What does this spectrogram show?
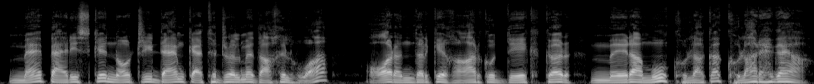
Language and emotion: Urdu, surprised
